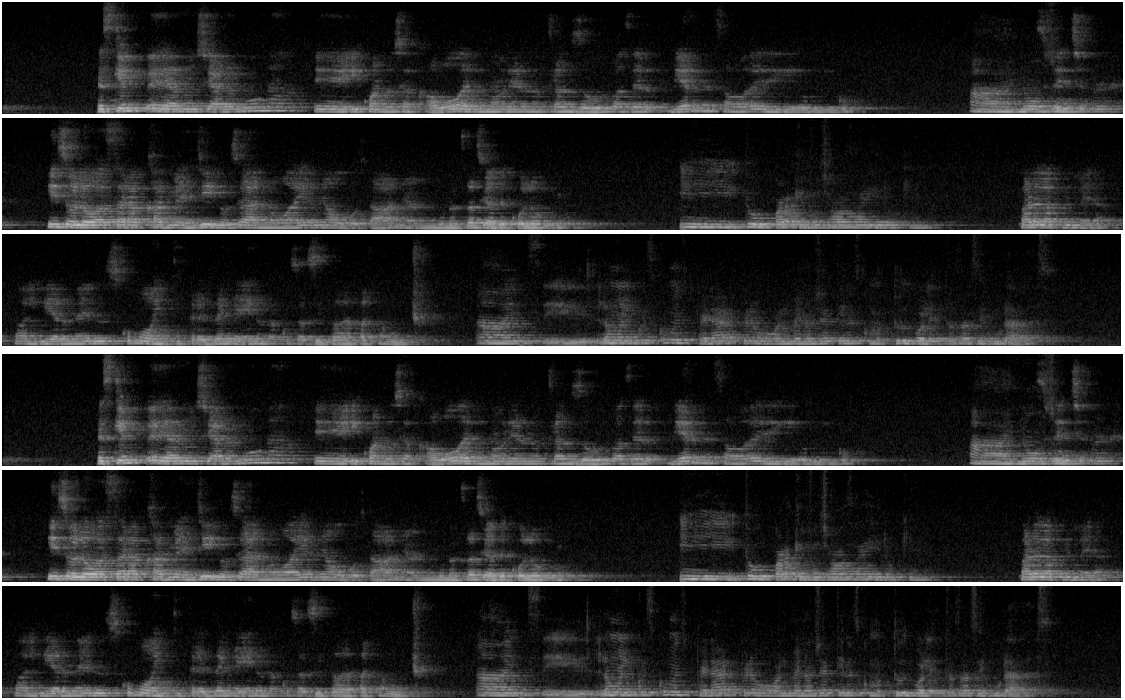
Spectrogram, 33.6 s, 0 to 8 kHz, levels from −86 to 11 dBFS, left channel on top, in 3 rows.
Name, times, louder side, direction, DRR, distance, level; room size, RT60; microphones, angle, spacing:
voice 1, 1.0-8.5 10.2-10.8 11.7-16.8 21.4-22.2 22.5-26.6, equal, ahead, 0 dB, 0.4 m, -29 dB
voice 2, 9.7-11.1 11.7-12.0 18.0-20.5 27.2-32.8, equal, 20° right, 3 dB, 1.0 m, -33 dB
9.5 x 4.0 x 5.5 m, 1.3 s
head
